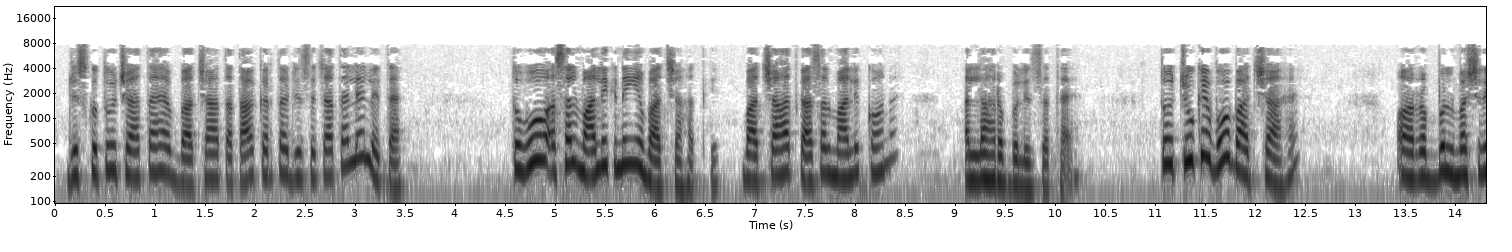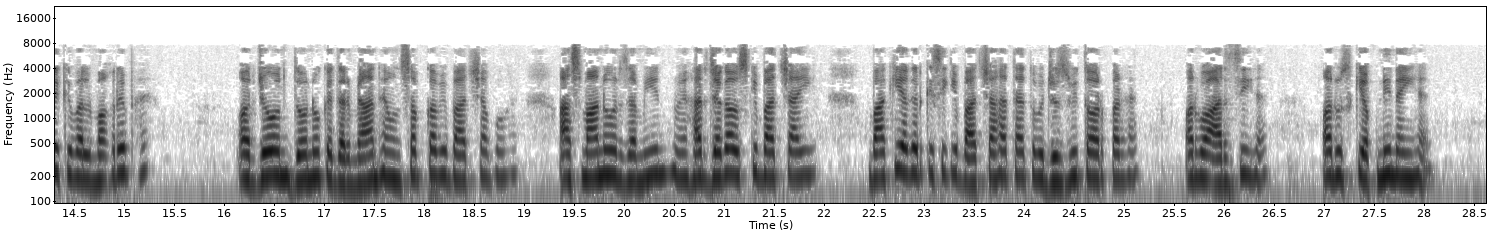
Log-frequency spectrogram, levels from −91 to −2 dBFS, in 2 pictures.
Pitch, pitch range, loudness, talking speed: 195 Hz, 180-210 Hz, -19 LUFS, 190 wpm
